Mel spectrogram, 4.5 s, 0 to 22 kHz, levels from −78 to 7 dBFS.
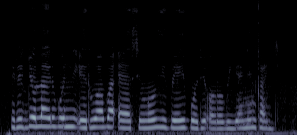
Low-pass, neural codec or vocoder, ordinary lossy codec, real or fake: none; vocoder, 44.1 kHz, 128 mel bands, Pupu-Vocoder; none; fake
